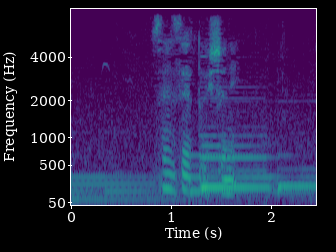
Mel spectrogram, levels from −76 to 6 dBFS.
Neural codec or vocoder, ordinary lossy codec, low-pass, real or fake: none; none; 7.2 kHz; real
